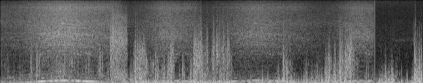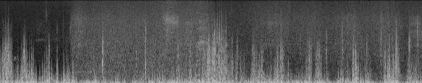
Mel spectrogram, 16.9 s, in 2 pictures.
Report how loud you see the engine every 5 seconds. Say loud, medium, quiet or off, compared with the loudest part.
loud, medium, off, off.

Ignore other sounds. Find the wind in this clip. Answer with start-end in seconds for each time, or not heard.
0.0-16.8.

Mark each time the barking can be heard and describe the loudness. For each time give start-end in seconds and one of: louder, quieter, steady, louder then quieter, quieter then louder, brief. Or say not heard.
not heard.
